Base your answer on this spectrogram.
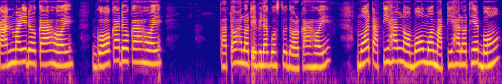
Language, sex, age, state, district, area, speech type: Assamese, female, 30-45, Assam, Dibrugarh, rural, spontaneous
